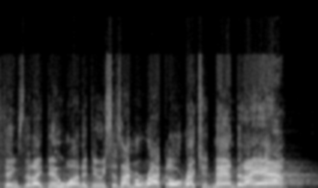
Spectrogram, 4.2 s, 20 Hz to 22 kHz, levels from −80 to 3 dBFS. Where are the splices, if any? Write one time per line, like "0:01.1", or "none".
none

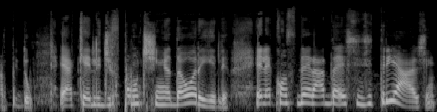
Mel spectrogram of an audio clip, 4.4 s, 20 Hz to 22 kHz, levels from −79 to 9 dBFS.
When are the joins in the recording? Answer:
0:01.1
0:03.3

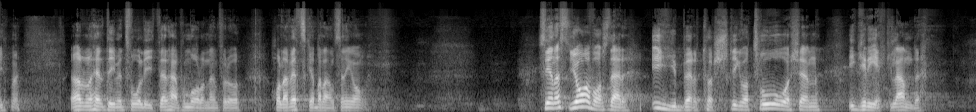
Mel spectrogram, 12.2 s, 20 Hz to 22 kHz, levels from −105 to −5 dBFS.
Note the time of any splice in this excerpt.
none

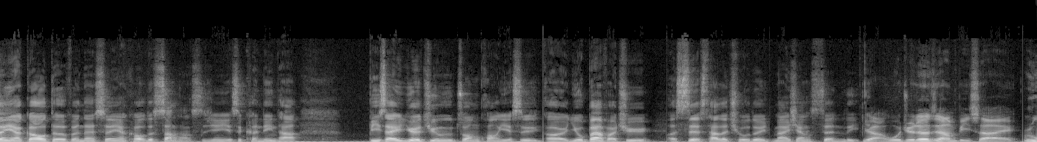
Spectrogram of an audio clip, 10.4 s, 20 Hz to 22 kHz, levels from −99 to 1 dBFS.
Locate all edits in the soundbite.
none

